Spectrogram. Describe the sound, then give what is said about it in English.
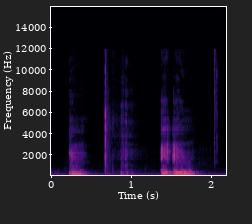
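A person clears their throat in two rasping, voiced bursts, with a few short clicks and breaths between them, close and fairly loud against a quiet background. “I love the way you cleared your throat.”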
